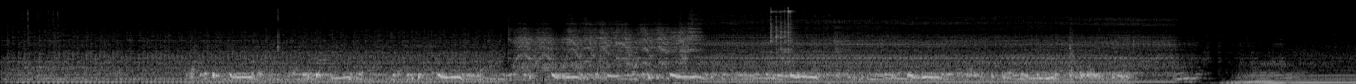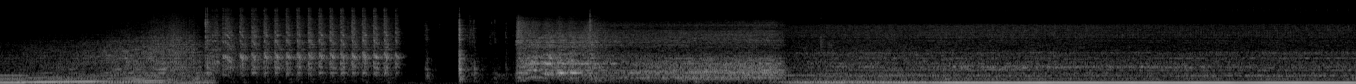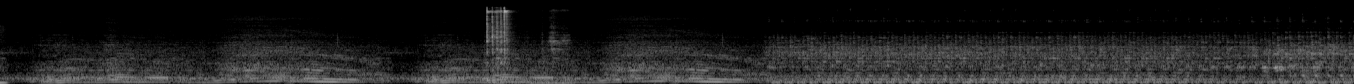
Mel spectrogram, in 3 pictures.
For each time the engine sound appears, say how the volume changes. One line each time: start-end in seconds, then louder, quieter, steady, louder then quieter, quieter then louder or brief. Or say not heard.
0.0-40.6 steady.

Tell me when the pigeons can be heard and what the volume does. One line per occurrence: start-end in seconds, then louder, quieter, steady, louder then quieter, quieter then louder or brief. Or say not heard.
1.9-11.4 steady.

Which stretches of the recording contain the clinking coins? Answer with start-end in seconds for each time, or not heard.
7.7-8.5, 31.9-32.8.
